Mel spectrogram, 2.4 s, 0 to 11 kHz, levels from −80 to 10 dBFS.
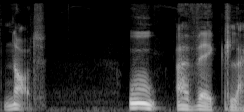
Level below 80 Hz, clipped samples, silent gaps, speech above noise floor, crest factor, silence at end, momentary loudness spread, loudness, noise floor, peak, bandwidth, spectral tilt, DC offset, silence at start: -38 dBFS; under 0.1%; none; 38 dB; 16 dB; 0 s; 11 LU; -14 LUFS; -52 dBFS; 0 dBFS; 9.8 kHz; -8 dB/octave; under 0.1%; 0.05 s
